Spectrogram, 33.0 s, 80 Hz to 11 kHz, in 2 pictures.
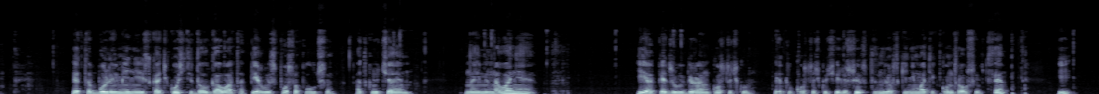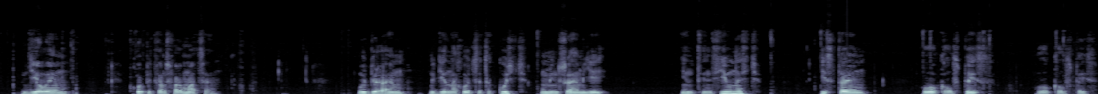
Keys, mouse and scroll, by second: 2.7 middle click, 5.9 click, 7.2 click, 8.1 middle click, 8.3 middle click, 9.9 click, 11.5 shift+click, 15.0 ctrl+shift+c, 17.2 ctrl+shift+c, 20.6-21.2 scroll down 3, 21.5 click, 22.0-23.0 scroll down 6, 23.2 scroll down 4, 24.5 click, 28.7 click, 31.1 click.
